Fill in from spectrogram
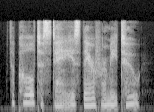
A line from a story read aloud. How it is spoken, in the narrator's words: she whispered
